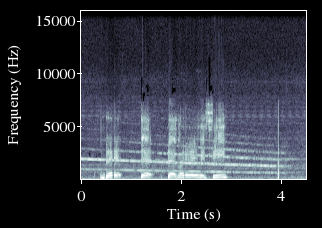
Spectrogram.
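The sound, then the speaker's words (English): Siren passing outside, its steady high tones sliding gradually lower in pitch as it goes by, sounding beneath people talking over it. “I was just waiting for that siren to stop.”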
